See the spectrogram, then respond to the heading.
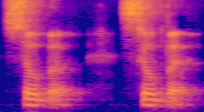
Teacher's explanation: যদি দেই তাহলে একটু ট্রাই করব মেকশোর করতে, যাতে এই সময় সু বলার সময় যে মুখটা রাউন্ড ছিল সেটা যাতে রিলিজ হয়ে যায়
